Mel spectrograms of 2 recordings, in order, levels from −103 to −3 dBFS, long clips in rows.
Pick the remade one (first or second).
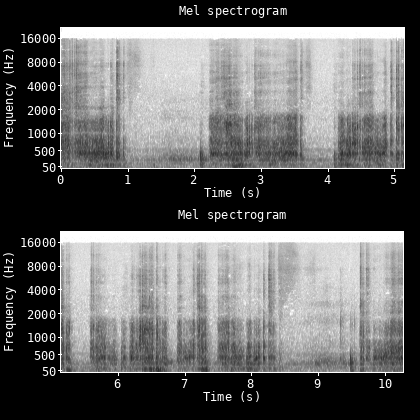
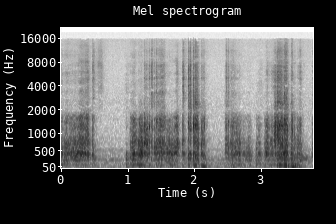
second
